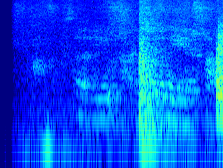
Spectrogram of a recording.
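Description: Nylon-string classical guitar strummed once about one and a half seconds in, the chord ringing on, the opening strum of the song.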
